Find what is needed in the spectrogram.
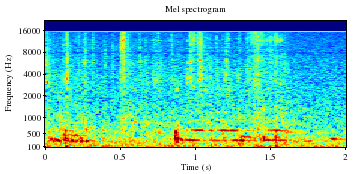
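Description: A person's voice humming softly in a few held notes that step up and down in pitch, with a few faint ticks.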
